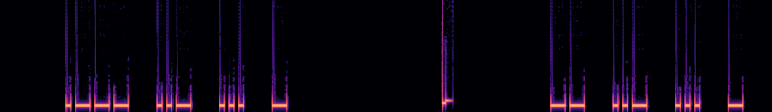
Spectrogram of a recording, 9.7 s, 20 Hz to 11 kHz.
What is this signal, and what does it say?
Morse code, heard as a keyed tone, about 20 wpm, spaced as for 14 wpm, 700 Hz. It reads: JUST MUST
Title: 237 Lesson 38f - Letter q - Words 20wpm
